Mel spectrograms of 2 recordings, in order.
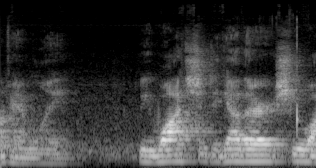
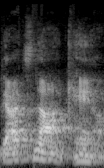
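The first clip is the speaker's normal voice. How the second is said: mock put-out, offended, baffled, confused tone; 2 semitones higher than usual. Quoting a woman's reaction to something made for her, mock-offended. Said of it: "she was offended".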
